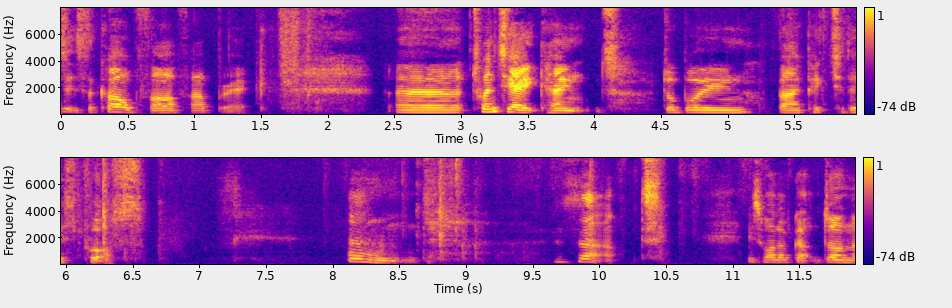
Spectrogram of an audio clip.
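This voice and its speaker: A woman's voice: fairly low pitch, darkish tone. A middle-aged woman with a broad Lancashire accent, chatting casually about her cross-stitch projects, with lots of ums and asides. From North West England. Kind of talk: casual show-and-tell chat.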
